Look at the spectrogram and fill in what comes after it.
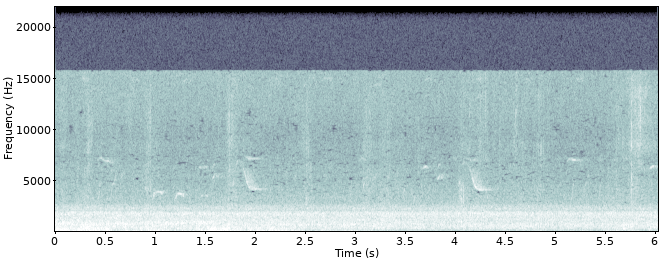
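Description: Faint countryside ambience: a steady hiss with a few small, high bird chirps, two of them short falling calls about two and four seconds in.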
